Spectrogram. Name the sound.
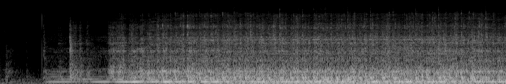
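sewing machine sewing a zigzag stitch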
